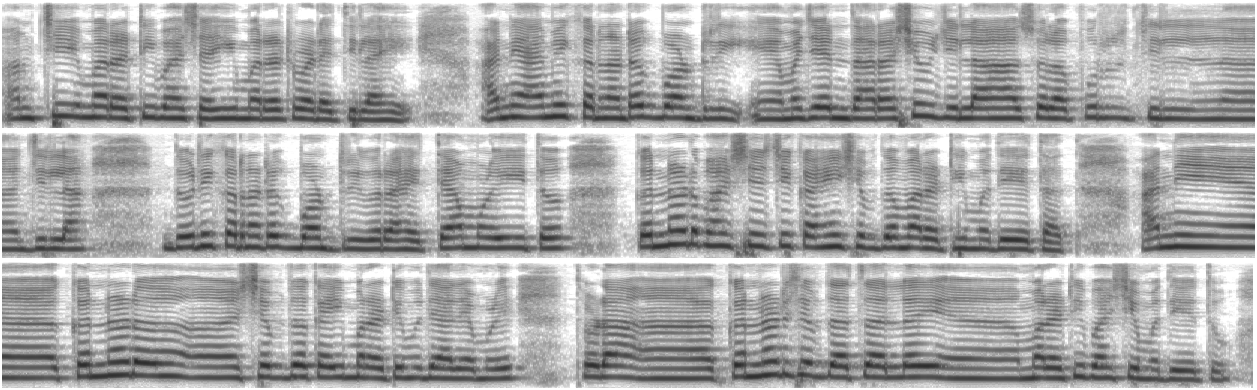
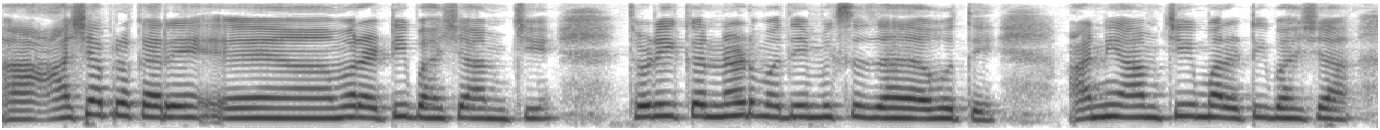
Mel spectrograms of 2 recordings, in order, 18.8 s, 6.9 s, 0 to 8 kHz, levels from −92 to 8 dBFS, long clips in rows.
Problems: none marked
